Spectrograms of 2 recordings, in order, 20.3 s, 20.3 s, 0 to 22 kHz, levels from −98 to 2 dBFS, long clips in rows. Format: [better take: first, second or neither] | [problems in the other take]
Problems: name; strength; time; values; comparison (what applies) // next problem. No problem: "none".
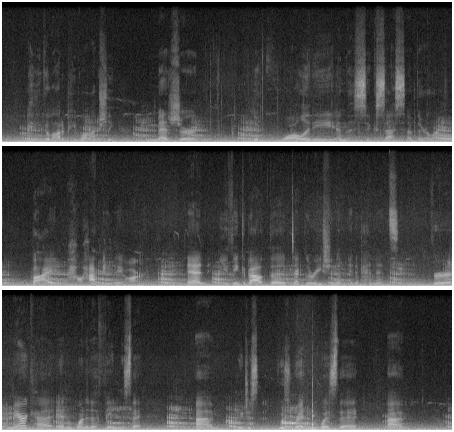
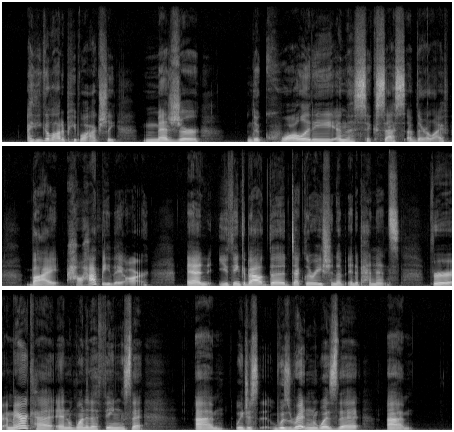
second | wind noise on the microphone; heavy; 4 dB below the speech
